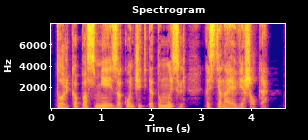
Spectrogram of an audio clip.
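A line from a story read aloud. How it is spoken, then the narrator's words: Flustered, furious hiss. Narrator (Russian): прошипела она, судорожно натягивая на себя остатки балахона и пытаясь прикрыться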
